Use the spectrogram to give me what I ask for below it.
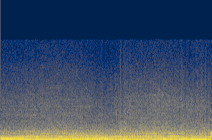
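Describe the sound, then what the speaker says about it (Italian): An Opel Corsa GSi engine revs hard under acceleration, a loud, close, sustained roar that holds steady and slightly climbs in pitch, with no talking. "Allora, un'acceleratina, mamma mia se gira sto motore, gira benissimo"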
